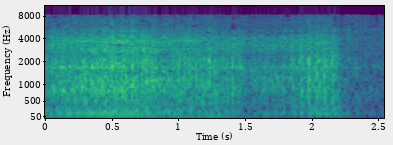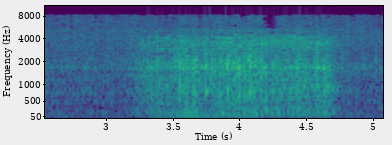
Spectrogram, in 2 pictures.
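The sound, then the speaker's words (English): Car engine rumbling as the vehicle drives up a long driveway to a mansion entrance. The low, steady drone swells twice, loud at first, then dips and rises again, with no talk. “I drove up the long driveway and stopped at the Walker Mansion entrance.”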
